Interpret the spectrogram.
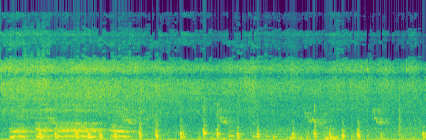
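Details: Red junglefowl from Laos producing dense, uneven clucking, short clipped notes tumbling over one another at first, then spacing out, over a low rumbling background.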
